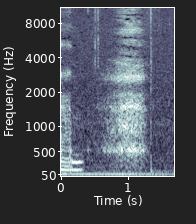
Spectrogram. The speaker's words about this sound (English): oh my god, I don't know why I'm yawning so much. I'm so sorry. Maybe I'm not sorry. Maybe I'm gonna stand by that. I yawned.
